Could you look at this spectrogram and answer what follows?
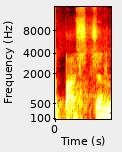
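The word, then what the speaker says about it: Paschen: मैं अच्छे से लिख पाऊंगा कि नहीं, उसे पाश्चियन बोलते।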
